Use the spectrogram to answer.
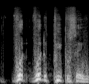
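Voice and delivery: normal talking voice

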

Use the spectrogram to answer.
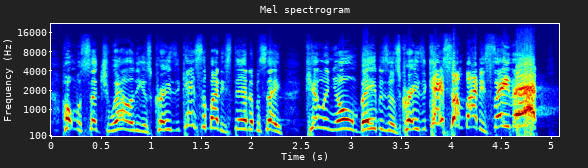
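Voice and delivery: fast, loud, building preacher cadence that peaks in a shout; fiery pulpit crescendo; preaching at full force. Real, not acted. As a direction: drive each question harder until it's a shout.

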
